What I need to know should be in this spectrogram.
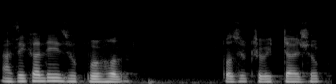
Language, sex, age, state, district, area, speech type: Assamese, male, 18-30, Assam, Sonitpur, rural, spontaneous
